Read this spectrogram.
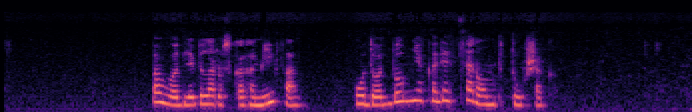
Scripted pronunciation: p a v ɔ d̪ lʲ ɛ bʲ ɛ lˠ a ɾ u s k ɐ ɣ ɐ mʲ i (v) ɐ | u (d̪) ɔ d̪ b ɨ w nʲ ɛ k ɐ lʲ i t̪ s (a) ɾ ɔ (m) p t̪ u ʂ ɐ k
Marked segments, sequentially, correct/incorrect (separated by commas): incorrect, correct, correct, correct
